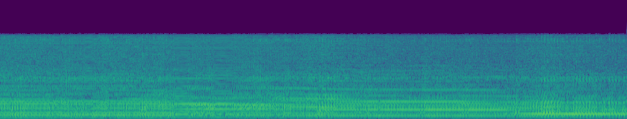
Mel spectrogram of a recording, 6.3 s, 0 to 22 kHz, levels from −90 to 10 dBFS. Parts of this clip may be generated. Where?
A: 0.5-1.1 (vocoder, WaveNeXt); 1.6-2.9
